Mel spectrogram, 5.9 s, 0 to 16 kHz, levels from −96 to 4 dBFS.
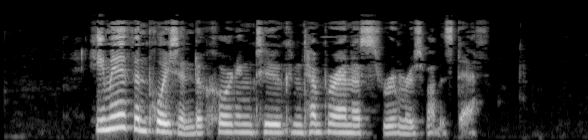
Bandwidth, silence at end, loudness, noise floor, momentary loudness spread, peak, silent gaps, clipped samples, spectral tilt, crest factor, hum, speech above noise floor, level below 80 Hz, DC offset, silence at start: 9.6 kHz; 1.15 s; -17 LUFS; -76 dBFS; 13 LU; 0 dBFS; none; under 0.1%; -3.5 dB/octave; 18 dB; none; 59 dB; -68 dBFS; under 0.1%; 0.95 s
